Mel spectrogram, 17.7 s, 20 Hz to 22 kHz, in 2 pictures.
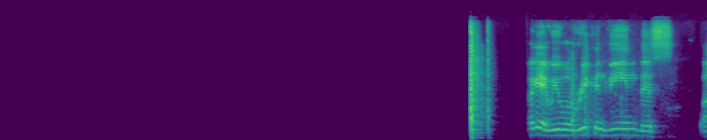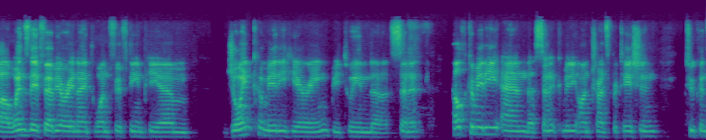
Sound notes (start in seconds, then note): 5.9 gavel bangs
